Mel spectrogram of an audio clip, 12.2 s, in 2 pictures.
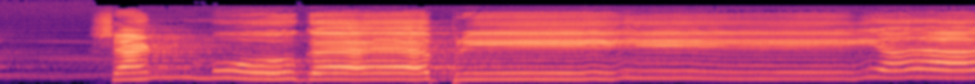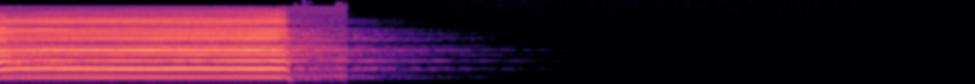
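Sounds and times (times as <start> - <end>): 
carnatic music raga phrases: 0.0 - 8.8.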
